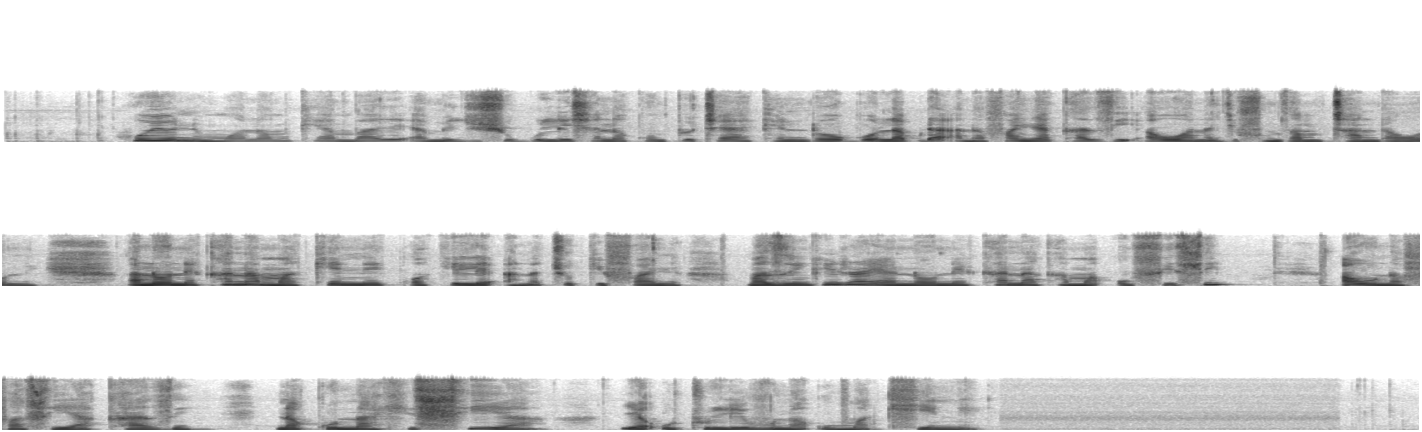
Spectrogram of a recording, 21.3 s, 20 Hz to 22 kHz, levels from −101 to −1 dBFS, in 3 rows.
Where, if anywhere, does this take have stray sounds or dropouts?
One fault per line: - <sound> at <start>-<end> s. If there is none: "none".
none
